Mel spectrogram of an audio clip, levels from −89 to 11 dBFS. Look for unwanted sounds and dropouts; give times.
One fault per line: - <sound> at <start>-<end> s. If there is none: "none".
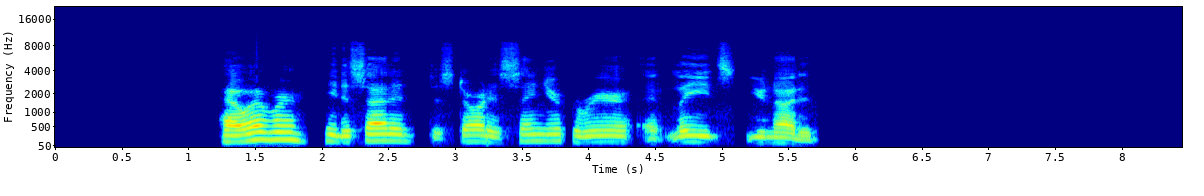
none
